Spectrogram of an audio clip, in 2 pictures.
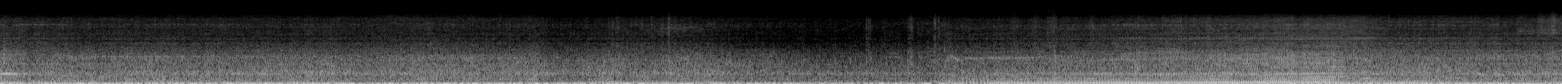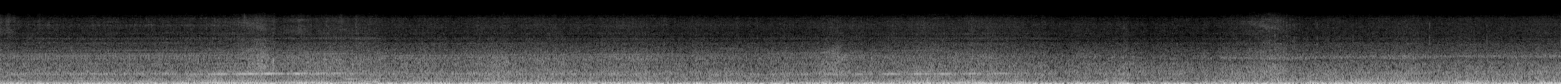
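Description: Motorcycle engine running under way, recorded from the rider's position with wind rushing over the microphone. Around the middle the engine pitch rises steeply as the bike accelerates, then settles back to a steady cruise.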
